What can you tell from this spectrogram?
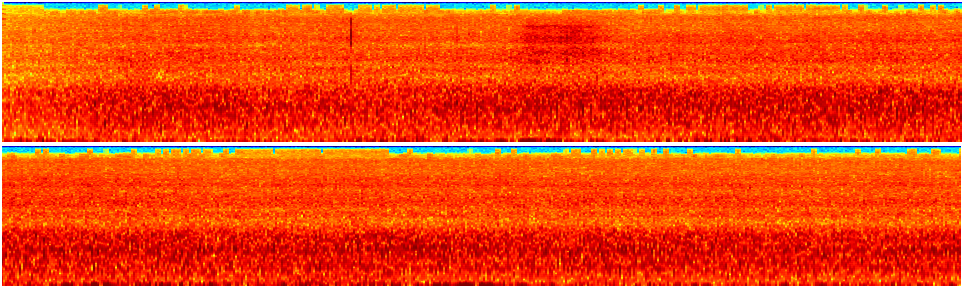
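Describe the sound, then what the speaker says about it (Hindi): The Nubra River in Ladakh rushes beside a mountain road, a steady, loud broadband roar of flowing water with some wind buffeting, no voices. "फील करिए नुब्रा रिवर की साउंड को, फील करिए"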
